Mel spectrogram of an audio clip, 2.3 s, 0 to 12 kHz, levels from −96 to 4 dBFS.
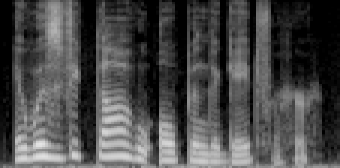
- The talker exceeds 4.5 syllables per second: Yes, 6.1 syllables/s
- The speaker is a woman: Yes, female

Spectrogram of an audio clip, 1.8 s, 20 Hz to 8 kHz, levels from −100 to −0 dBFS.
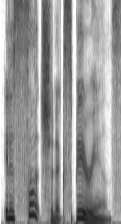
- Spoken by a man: No, female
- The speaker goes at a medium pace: Yes, average, 165 wpm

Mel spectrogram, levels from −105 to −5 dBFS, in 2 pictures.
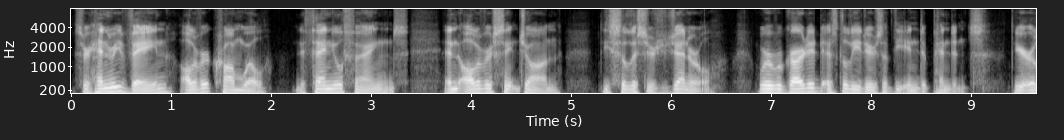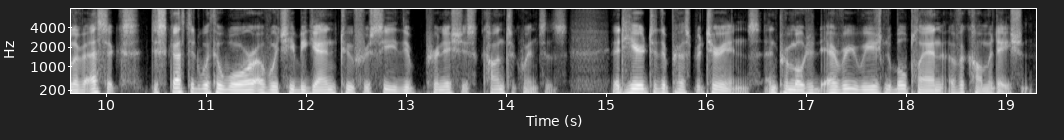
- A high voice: No, low, 105 Hz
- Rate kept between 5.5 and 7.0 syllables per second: Yes, 5.8 syllables/s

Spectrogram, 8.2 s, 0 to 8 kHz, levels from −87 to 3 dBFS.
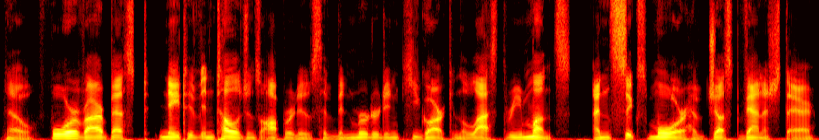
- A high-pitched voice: No, very low, 85 Hz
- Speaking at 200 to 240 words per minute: No, average, 190 wpm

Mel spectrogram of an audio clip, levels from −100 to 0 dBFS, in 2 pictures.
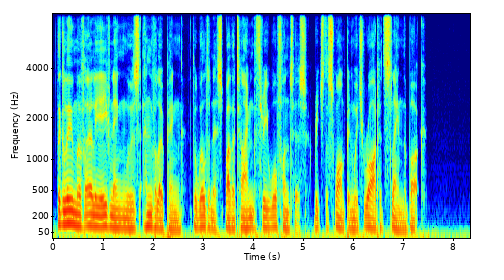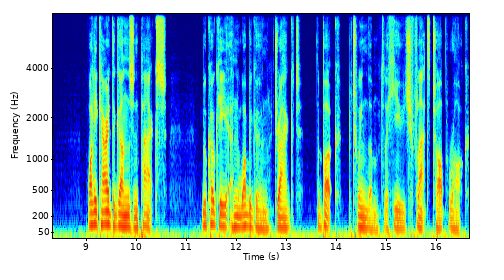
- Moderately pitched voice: No, very low, 90 Hz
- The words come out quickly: No, average, 170 wpm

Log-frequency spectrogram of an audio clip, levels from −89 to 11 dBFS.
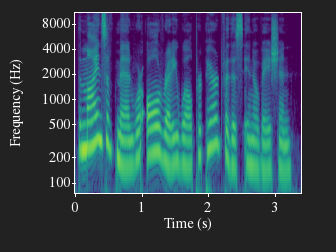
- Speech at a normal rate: Yes, average, 195 wpm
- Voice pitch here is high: Yes, high, 200 Hz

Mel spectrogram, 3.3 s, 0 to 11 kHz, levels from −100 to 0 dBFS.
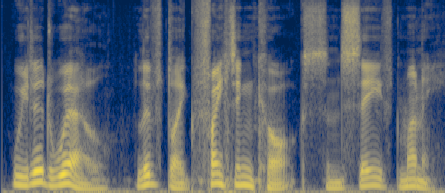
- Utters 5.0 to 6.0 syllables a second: No, 4.6 syllables/s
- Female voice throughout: No, male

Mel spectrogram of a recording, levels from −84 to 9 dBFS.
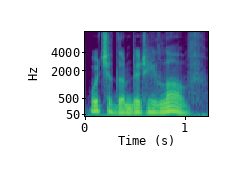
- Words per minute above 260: Yes, fast, 290 wpm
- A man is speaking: Yes, male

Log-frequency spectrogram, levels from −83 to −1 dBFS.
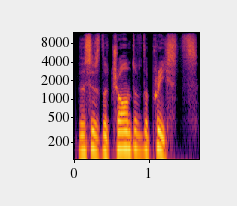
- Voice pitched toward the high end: No, low, 130 Hz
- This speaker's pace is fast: Yes, fast, 250 wpm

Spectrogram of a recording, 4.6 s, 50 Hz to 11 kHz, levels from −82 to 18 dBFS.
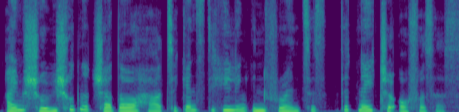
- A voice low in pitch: No, very high, 260 Hz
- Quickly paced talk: Yes, fast, 220 wpm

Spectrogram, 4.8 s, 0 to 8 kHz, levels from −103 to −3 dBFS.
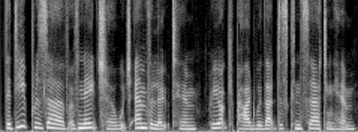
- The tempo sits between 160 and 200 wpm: No, average, 150 wpm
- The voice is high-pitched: Yes, high, 230 Hz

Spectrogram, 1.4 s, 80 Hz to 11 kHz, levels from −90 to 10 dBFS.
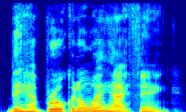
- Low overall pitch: No, medium, 145 Hz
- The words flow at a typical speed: No, fast, 255 wpm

